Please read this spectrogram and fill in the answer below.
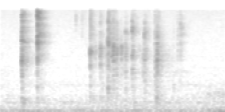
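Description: A handful of quiet, separate keystrokes on a computer keyboard.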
